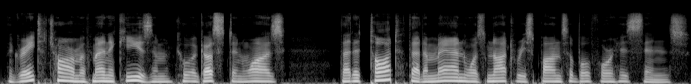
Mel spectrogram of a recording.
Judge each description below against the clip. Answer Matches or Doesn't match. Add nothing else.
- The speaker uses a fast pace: Doesn't match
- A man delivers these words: Matches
